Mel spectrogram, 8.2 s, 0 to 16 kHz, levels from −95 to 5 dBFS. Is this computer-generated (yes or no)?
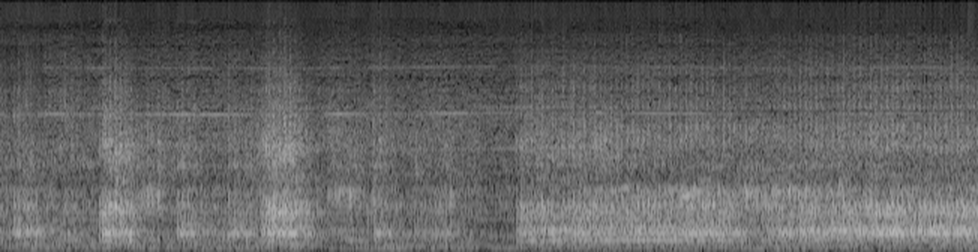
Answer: no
